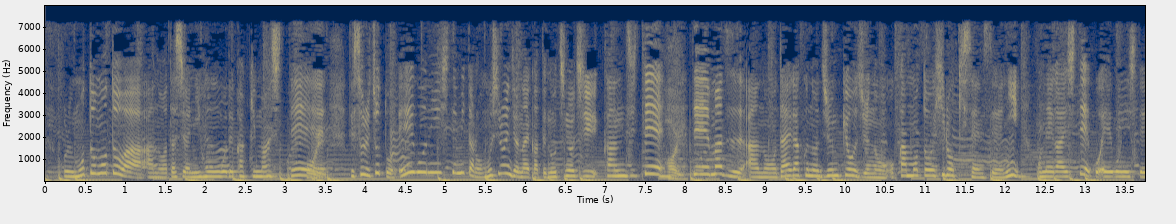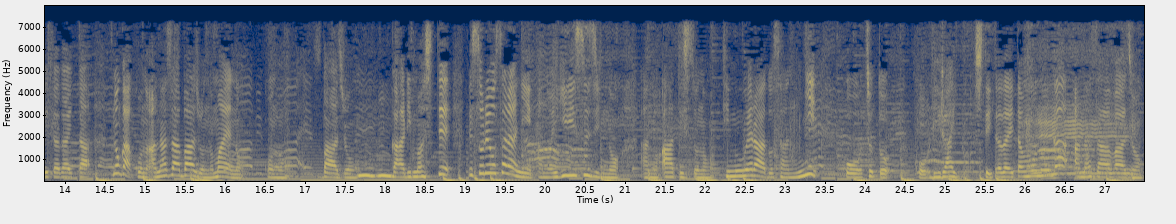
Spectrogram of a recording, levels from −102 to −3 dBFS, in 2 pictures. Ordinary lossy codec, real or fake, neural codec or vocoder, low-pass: MP3, 48 kbps; real; none; 7.2 kHz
